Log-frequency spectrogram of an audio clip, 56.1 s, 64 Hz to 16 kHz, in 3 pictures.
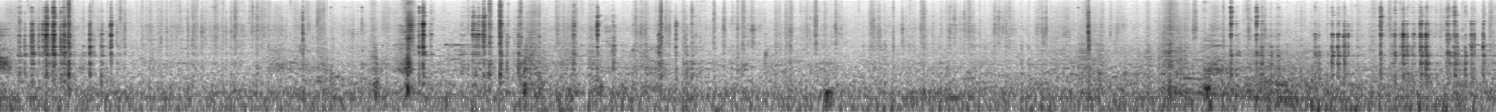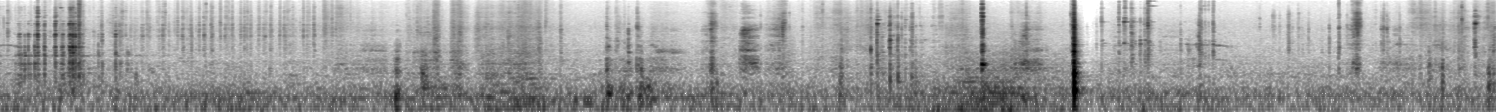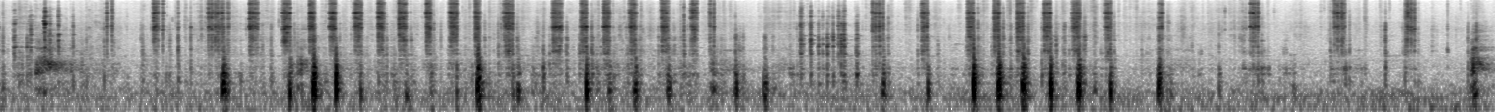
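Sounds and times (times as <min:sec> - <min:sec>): ratchet wrench clicking: 0:38.7 - 0:46.4, 0:47.7 - 0:52.0, 0:53.0 - 0:53.2, 0:54.0 - 0:54.3, 0:54.9 - 0:55.2.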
